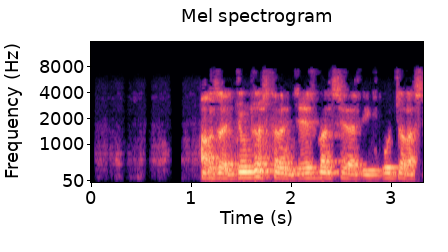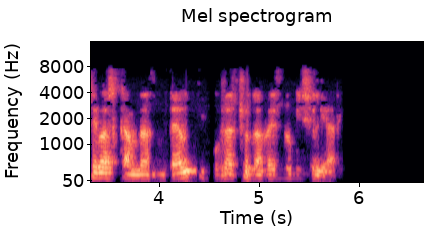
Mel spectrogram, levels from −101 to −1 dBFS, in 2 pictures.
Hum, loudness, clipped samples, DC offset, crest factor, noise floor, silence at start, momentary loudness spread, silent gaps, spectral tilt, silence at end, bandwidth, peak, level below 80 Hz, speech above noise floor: none; -17 LUFS; under 0.1%; under 0.1%; 16 dB; -51 dBFS; 1.1 s; 12 LU; none; -5.5 dB/octave; 0.9 s; 7.8 kHz; -2 dBFS; -58 dBFS; 34 dB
